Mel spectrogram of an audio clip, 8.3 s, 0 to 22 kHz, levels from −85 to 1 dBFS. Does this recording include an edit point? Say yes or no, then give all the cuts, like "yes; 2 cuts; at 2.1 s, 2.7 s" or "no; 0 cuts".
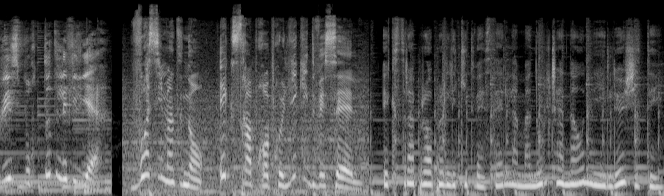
yes; 1 cut; at 1.6 s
